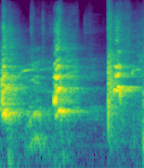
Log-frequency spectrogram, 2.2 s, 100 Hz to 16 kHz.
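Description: A German shepherd patrol dog barking in three loud barks, about one every 0.8 seconds, while lunging against its leash.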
